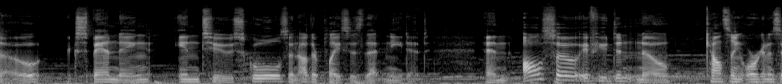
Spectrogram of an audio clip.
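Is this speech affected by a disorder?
No.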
